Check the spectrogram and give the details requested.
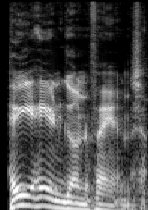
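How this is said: It is read in a put-on fud voice.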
